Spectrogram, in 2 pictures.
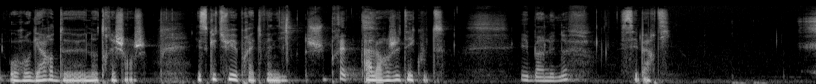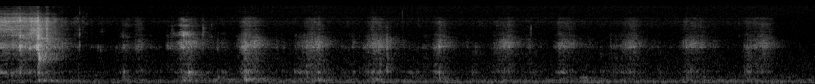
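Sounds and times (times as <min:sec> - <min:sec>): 
speech: 0:00.0 - 0:06.8
person chewing with wet crunchy bites: 0:07.8 - 0:16.0.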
